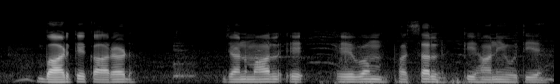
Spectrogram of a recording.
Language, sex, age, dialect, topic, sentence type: Hindi, male, 25-30, Kanauji Braj Bhasha, agriculture, statement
